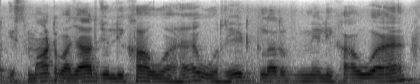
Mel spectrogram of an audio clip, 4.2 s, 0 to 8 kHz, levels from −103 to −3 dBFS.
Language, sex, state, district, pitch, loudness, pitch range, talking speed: Hindi, male, Jharkhand, Deoghar, 120 Hz, -15 LUFS, 115-130 Hz, 200 wpm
